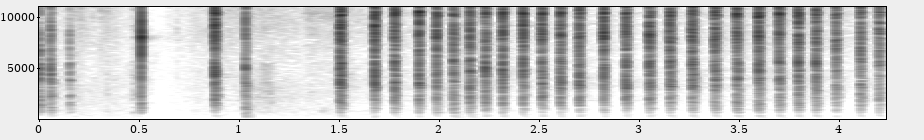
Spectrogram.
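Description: PSE TAC 15 crossbow's crank cocking device being wound by hand, its ratchet clicking. There are a few scattered clicks at first, then from about a second and a half in a fast, steady run of about ten clicks a second as the string is drawn back.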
